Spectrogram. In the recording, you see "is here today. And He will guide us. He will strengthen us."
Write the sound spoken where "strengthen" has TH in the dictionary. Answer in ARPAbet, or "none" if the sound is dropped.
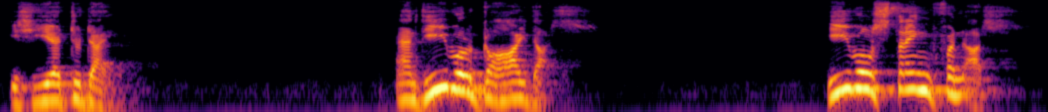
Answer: F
